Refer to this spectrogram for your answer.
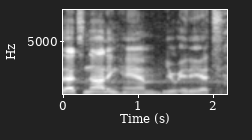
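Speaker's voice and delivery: ordinary delivery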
